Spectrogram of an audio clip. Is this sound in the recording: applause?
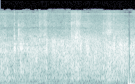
yes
